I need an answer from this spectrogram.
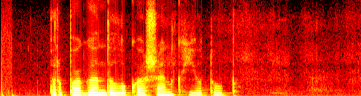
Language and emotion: Russian, neutral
